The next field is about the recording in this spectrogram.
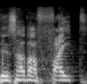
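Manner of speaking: ordinary talk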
